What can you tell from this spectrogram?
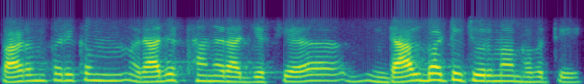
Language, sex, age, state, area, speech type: Sanskrit, male, 18-30, Delhi, urban, conversation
